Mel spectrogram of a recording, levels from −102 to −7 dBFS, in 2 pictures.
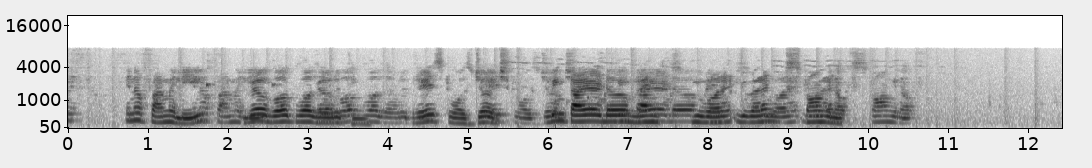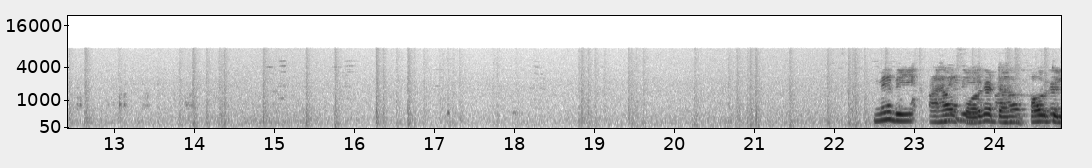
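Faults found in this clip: Echo leak: delayed copy of speech at 0.0–0.18, 1.56–2.6, 3.1–4.3, 5.25–6.34, 6.87–8.11, 8.69–10.68, 23.41–24.85 s. Fixed 817 ms lag, mostly about 10 dB down, near speech level at 6.87–8.11. Likely far-end loudspeaker echo canceller residue. Discrete lagged repeat, not room reverb.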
